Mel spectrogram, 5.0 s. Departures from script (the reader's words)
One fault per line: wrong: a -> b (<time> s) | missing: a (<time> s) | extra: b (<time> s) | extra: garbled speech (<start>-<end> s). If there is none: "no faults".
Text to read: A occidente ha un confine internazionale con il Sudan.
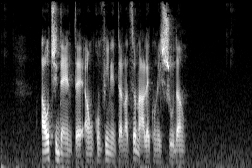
no faults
